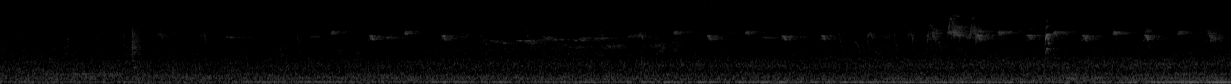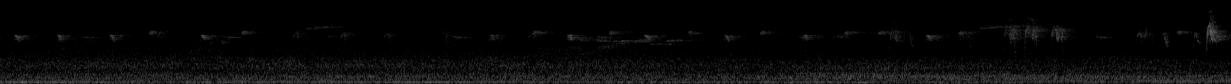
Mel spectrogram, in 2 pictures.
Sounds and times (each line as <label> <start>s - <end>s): Bird sounds 0.0s - 24.6s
